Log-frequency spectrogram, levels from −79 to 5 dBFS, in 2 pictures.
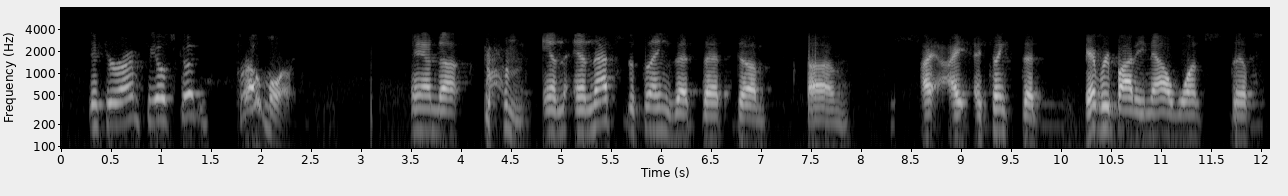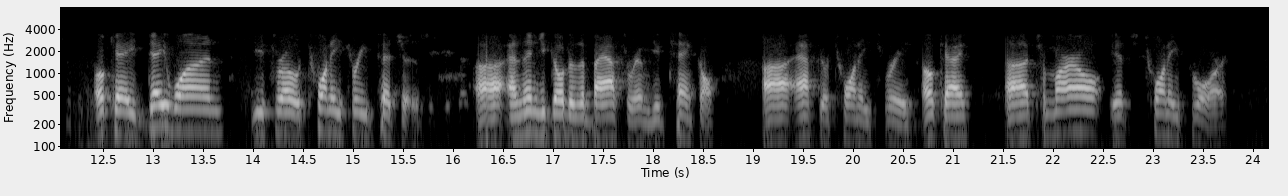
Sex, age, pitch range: male, 60-79, 135-185 Hz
